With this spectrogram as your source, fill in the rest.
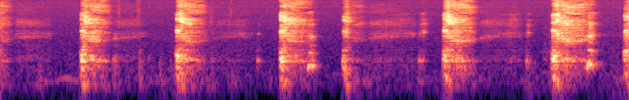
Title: Colds (Cough)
